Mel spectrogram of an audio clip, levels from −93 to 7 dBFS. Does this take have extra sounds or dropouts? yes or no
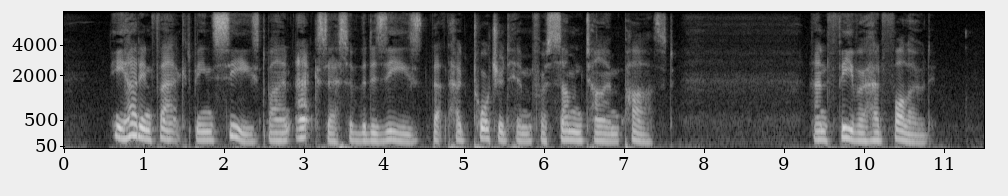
no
